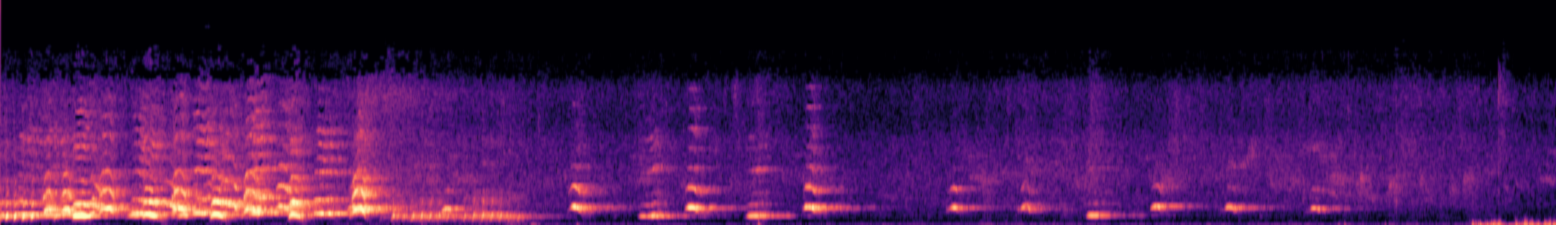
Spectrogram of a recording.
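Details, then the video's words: Forest monkey calling: a dense burst of loud, overlapping hooting calls for about five seconds, then single falling whoops spaced roughly every second and a half that fade gradually, ending with a brief low rumble of noise. "FOREST MONKEY VOICE"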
